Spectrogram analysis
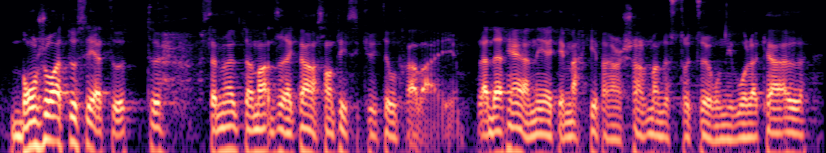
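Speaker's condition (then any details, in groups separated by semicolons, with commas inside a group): No condition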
